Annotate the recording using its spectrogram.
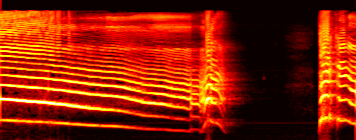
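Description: A long, high-pitched shouted "Yaaaa": one held yell that slides steadily down in pitch, cracks briefly and cuts off about three seconds in.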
